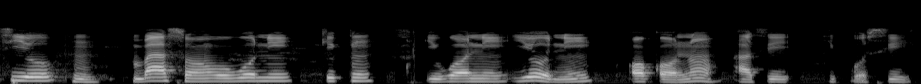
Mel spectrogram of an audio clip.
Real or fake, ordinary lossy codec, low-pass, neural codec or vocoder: real; none; 5.4 kHz; none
